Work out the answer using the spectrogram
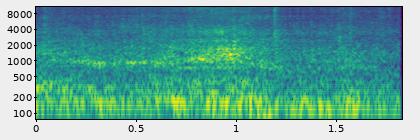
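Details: Carrera 1:32 slot car on Artin track with Carrera digital parts: steady, even electric whir with road rumble, no clunks or catches, running smoothly.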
